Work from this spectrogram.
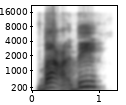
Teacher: عین گلے کے درمیان سے زور لگا کر عین کو نکالنا ہے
